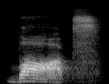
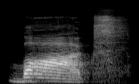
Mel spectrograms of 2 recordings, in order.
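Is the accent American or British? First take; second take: British; American. First: The vowel is said with rounded lips. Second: The vowel is said with unrounded lips. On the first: "in the British accent ... our lips are rounded" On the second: "we don't have rounded lips"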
